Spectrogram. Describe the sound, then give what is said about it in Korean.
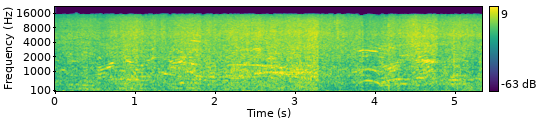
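Ocean surf roars steadily and loudly at Huntington Beach, California, on the Pacific, during the 7th dog surfing contest where dogs ride surfboards on the waves, a continuous wash of breaking waves with faint indistinct voices murmuring in the background. “서핑 보드, 그러니까 이 파도타기용 판에 올라선 개들이 넘실대는 파도를 즐기며 실력을 뽐냅니다.”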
